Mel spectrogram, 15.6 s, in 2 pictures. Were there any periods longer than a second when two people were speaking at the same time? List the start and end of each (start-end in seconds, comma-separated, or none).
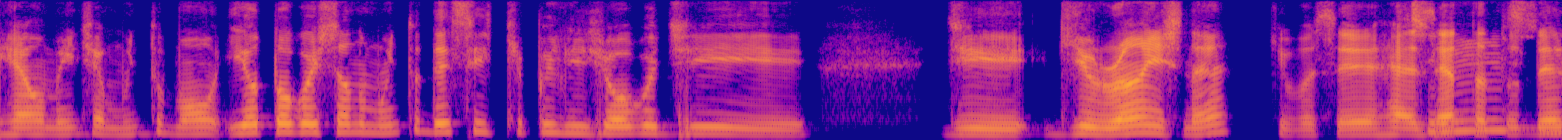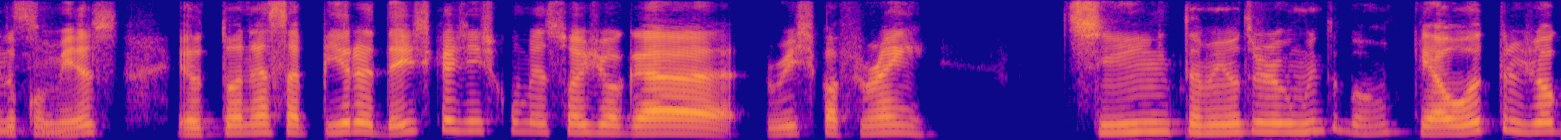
7.0-8.3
